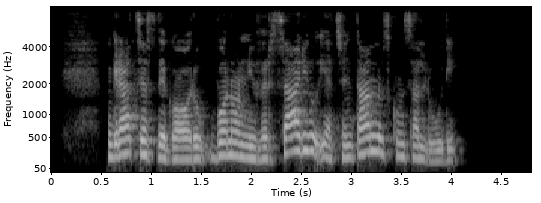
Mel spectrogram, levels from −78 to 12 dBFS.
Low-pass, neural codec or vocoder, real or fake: 7.2 kHz; none; real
